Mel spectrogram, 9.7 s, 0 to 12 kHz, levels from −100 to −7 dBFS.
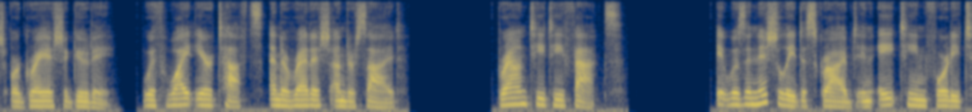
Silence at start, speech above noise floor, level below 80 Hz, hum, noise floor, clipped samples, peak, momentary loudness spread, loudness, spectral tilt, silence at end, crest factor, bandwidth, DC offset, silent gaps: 0 s; over 65 dB; -54 dBFS; none; under -90 dBFS; under 0.1%; -6 dBFS; 10 LU; -25 LUFS; -4.5 dB/octave; 0 s; 20 dB; 12 kHz; under 0.1%; 4.17-4.87 s, 6.36-7.06 s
